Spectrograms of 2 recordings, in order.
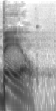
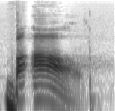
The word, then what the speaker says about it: Baal: Friends, from my studies, I think I have learned that the correct pronunciation of the name of that pagan god is Baal. But for some reason, very early in my Christian life, it got ingrained in me that his name is Baal.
